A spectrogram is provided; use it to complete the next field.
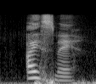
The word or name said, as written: eithne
